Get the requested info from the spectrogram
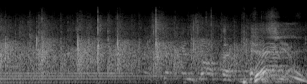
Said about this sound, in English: Oh, somebody give the Lord a clap in the house today.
